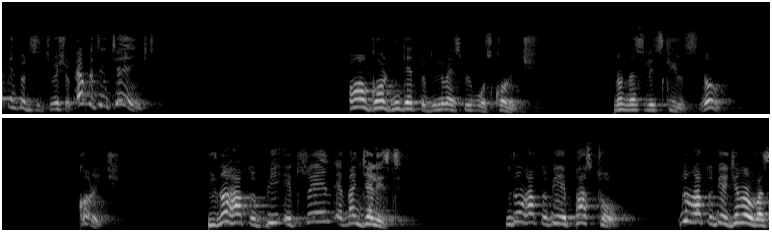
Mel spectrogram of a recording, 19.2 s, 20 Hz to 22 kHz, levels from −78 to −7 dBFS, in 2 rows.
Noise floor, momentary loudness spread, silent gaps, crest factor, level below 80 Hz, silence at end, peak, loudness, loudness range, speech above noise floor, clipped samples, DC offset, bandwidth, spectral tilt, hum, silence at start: -75 dBFS; 14 LU; 2.25-4.30 s, 6.95-7.61 s, 9.54-10.53 s, 11.31-12.13 s, 15.14-15.86 s, 17.91-18.02 s; 22 dB; -84 dBFS; 0 s; -14 dBFS; -35 LUFS; 9 LU; 40 dB; under 0.1%; under 0.1%; 9 kHz; -4.5 dB/octave; none; 0 s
